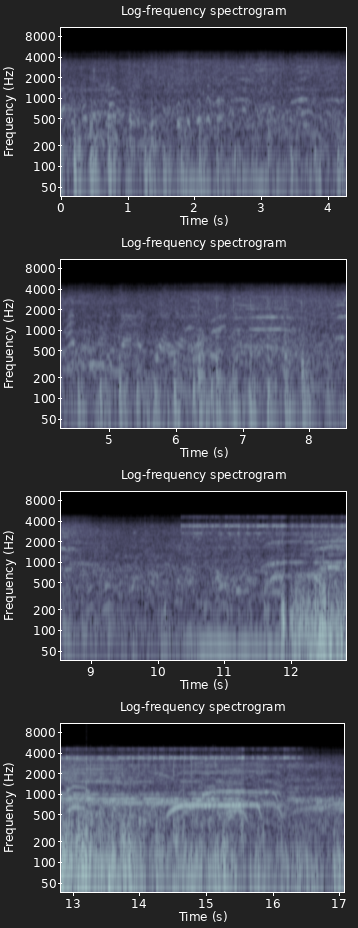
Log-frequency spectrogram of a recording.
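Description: Crowd of many voices talking and calling out at once. About ten seconds in a steady high-pitched tone joins. About twelve seconds in it all gets louder, with a low rumble and shouting voices.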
